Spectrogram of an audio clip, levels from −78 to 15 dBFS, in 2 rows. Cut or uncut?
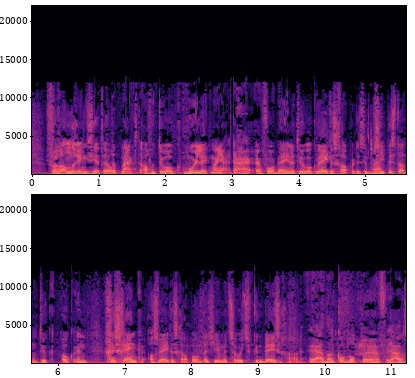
cut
